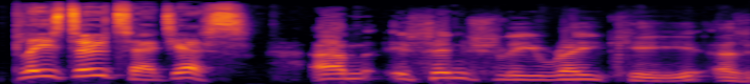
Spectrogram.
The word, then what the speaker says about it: Reiki: Essentially, Reiki, as it's pronounced, and you got there several times, it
